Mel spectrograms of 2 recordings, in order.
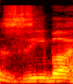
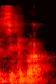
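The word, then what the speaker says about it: زیبا: रखते हैं बेटियों के, जीबा है असल में वो, उसके माने ब्यूटीफुल के होते हैं। फारसी लफ्ज है जेबा, जो कि हम लोग का प्रोनाउंसिएशन जेबा है, बट जिनकी जबान का लफ्ज है उनके यहाँ जीबा है।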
